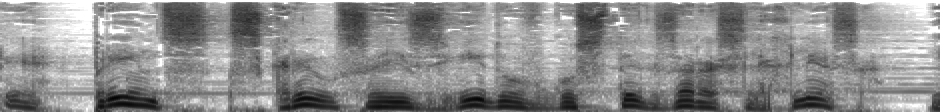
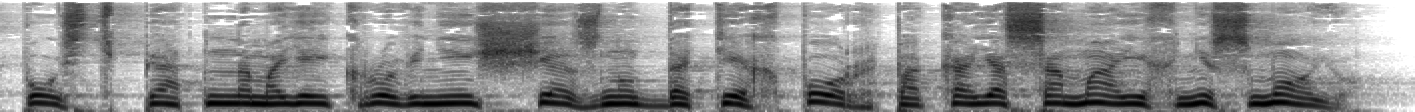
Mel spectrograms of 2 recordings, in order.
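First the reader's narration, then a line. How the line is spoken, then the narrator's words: Female shout after someone. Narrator (Russian): она крикнула ему вслед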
